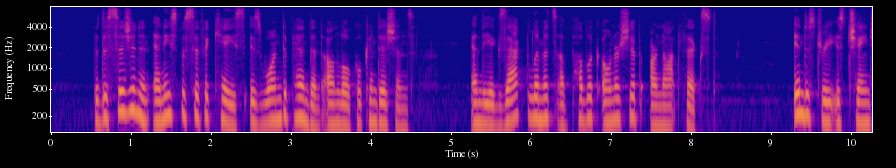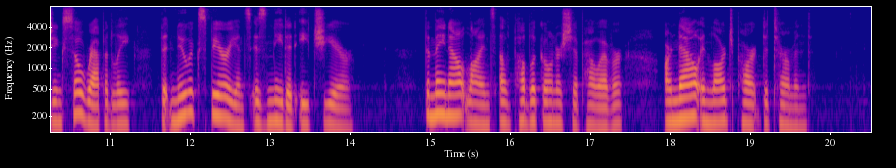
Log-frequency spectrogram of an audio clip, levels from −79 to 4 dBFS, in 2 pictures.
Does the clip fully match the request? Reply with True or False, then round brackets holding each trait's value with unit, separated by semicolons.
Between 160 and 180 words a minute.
False (135 wpm)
